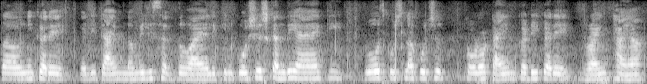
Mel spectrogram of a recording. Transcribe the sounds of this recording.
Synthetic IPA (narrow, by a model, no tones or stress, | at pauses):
t̪ɐʊnikɐɾekɐɗiʈaːɪmnɐmɪlisɐɡʱnd̪oaːɦeleːkɪnkoːʃɪʃkɐ̃nd̪iaːɦeki | ɾoːzkʊd͡ʑʱnɐkʊd͡ʑʱʊ̆ | t̪ʰoːɽoʈaːɪmkɐɖʱikɐɾeɖɾaːɪ̃ŋɡ̚ʈʰaːɦijãː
